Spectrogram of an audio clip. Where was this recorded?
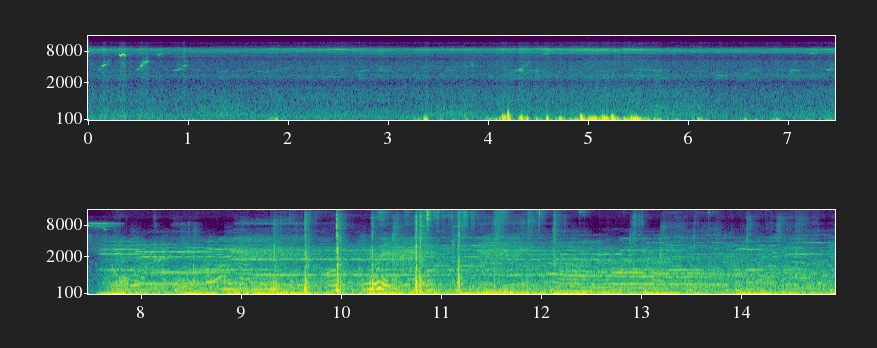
in a park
